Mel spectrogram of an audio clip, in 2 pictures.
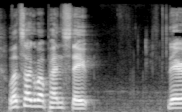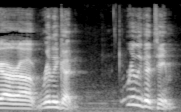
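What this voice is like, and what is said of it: Strained, rough morning voice. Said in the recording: “Apologize a little bit for my voice... Recording in the morning is so much worse on the old vocal cords than recording at night... I apologize for my voice.”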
